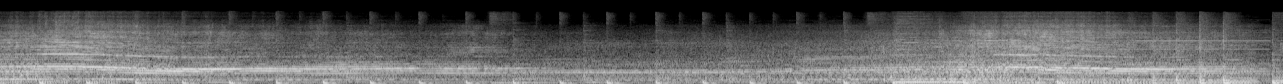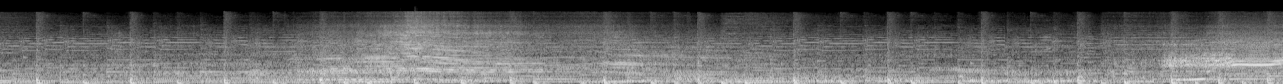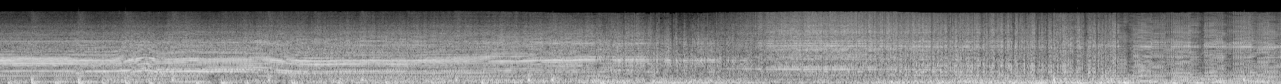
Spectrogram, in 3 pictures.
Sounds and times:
Motorboat, speedboat: 0:00.0 - 0:38.4
Music: 0:00.0 - 0:38.4.

